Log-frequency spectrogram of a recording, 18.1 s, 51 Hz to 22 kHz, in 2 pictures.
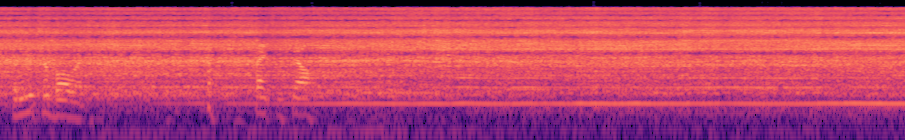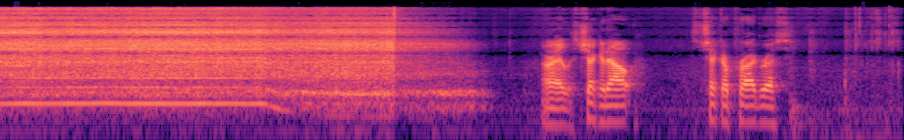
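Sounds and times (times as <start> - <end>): blender motor grinding: 0.0 - 14.0.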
